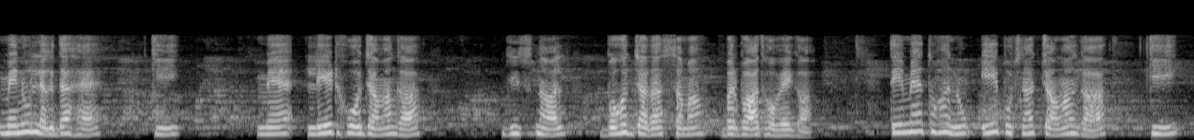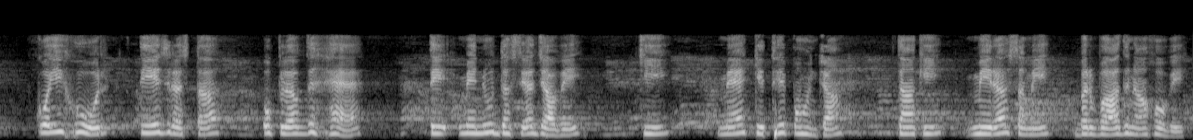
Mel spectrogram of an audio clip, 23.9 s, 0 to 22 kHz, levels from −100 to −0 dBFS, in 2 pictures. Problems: continuous background conversations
